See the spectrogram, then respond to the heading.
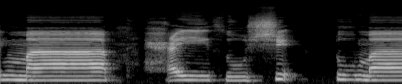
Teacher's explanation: मीम के ऊपर ज़बर, आगे अलिफ खाली है, ये अलिफ मद्दा है, एक अलिफ की मिकदार खींच कर पढ़ेंगे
